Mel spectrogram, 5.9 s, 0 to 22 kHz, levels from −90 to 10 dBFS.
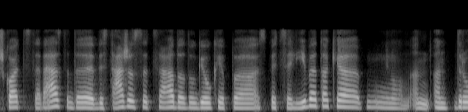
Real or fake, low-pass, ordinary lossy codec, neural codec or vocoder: fake; 7.2 kHz; AAC, 48 kbps; codec, 24 kHz, 0.9 kbps, WavTokenizer, large speech release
